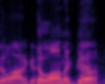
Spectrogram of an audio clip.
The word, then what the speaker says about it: Dahlonega: I say Delania how do you all say it how is it pronounced? Delanaga I say Delania So I have to have to really annunciate the G right Delanaga Yeah I mean the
